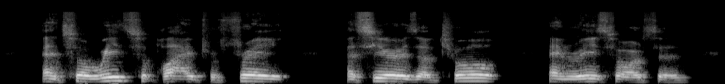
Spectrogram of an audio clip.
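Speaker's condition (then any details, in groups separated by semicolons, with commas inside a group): ALS; declining health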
